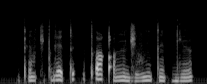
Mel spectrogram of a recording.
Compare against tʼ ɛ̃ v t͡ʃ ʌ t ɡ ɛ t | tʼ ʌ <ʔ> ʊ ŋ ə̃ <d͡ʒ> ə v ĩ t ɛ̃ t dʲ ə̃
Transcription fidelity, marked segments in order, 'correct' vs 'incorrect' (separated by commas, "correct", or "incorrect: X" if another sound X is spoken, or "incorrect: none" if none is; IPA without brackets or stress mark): incorrect: qʼ, correct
